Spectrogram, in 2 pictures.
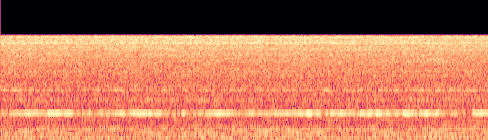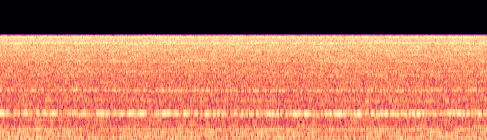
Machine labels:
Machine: slide rail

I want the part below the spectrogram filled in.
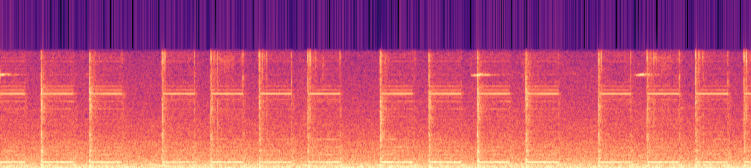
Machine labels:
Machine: slide rail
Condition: abnormal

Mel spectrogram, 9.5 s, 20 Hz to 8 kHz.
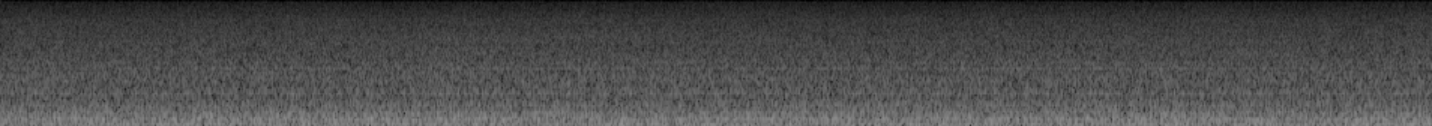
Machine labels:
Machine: pump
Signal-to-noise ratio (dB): -6 dB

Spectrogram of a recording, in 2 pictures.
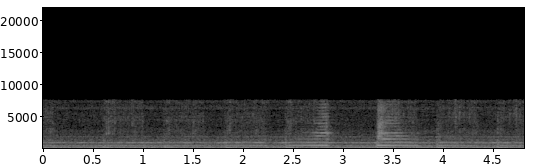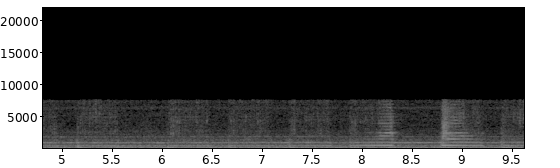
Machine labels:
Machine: slide rail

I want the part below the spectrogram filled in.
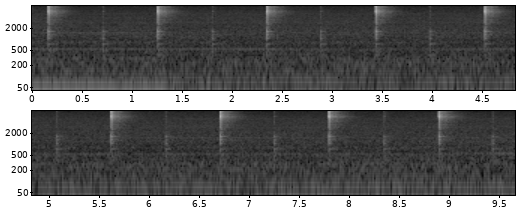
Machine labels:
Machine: valve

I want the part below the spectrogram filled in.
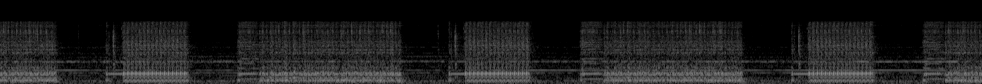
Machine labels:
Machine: slide rail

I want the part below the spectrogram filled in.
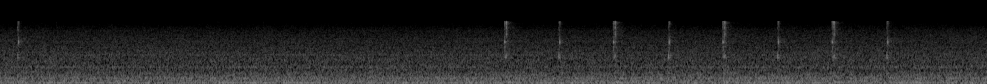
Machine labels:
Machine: valve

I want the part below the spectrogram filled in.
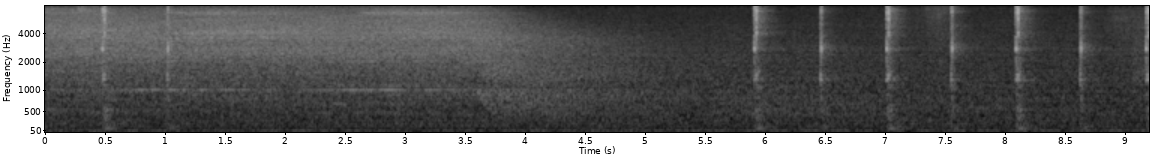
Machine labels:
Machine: valve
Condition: normal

